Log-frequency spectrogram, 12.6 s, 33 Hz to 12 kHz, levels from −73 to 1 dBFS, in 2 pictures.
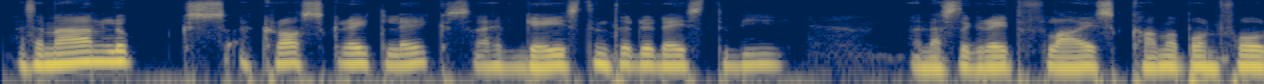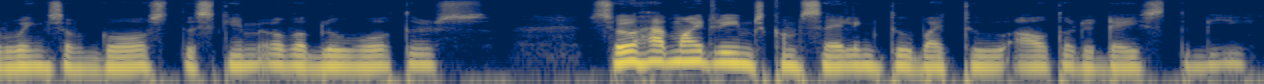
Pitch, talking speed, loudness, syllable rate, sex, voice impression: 120 Hz, 220 wpm, -19 LUFS, 4.8 syllables/s, male, very masculine, adult-like, slightly thick, slightly dark, slightly calm, slightly reassuring, slightly kind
